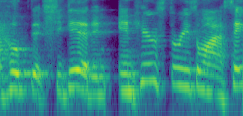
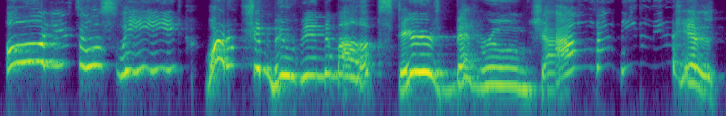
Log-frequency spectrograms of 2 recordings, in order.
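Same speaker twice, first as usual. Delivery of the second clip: Mother Abigail; 13 semitones higher, 6 dB louder than usual. Pretend. Old lady inviting the grifter to move in, high cooing old woman. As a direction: coo like a trusting elderly matriarch. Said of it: "I sound like Mother Abigail from The Stand".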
